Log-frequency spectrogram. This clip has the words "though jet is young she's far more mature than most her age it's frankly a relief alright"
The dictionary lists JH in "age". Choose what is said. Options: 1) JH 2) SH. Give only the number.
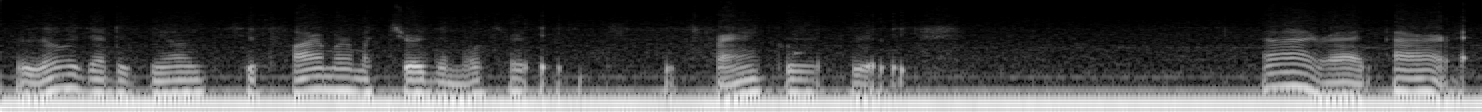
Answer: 2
